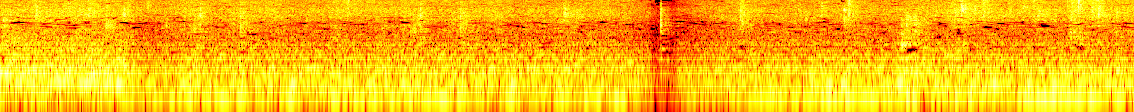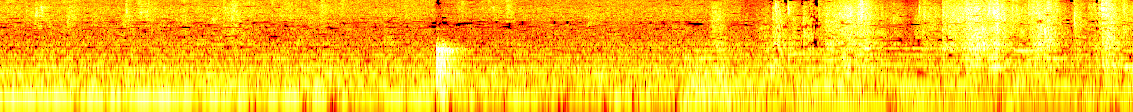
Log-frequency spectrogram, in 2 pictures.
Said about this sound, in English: I'm also frying some French fries. And with the potato, put a little bit of black pepper on it. I take out the grease in the oil first, and I use the same oil to fry the French fries.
